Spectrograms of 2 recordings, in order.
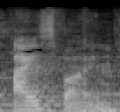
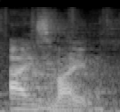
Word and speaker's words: Eiswein: That's Eiswein. Eiswein. Eiswein. So, since you are doing all your pronunciations so well, yeah, I drink a lot.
